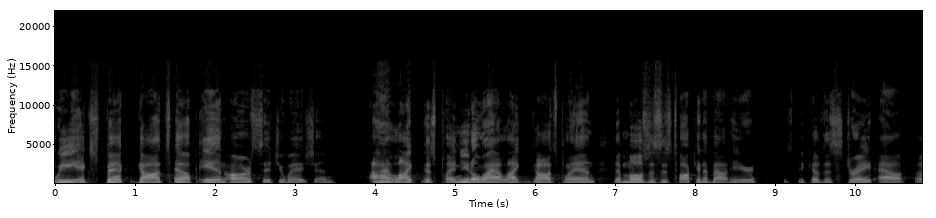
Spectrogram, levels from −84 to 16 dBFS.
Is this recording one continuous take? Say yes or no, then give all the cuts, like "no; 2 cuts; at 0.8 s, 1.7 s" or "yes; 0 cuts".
yes; 0 cuts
